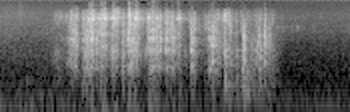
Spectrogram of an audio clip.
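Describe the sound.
Several dice rolled during a board game of conquering Roman-era territories: a quick, bright clatter of tumbling clicks lasting about a second and a half, then quiet.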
